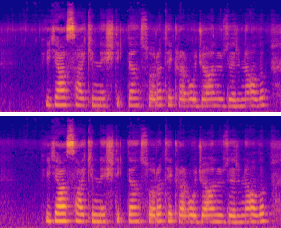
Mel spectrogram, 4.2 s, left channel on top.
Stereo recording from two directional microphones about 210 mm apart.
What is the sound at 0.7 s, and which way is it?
A woman's voice, 20° left (ahead or behind).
